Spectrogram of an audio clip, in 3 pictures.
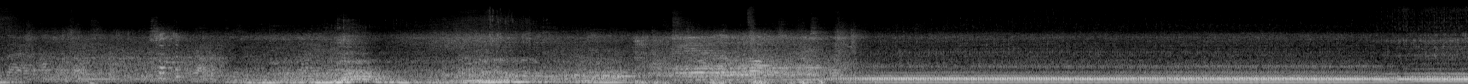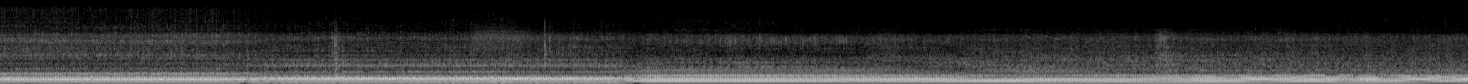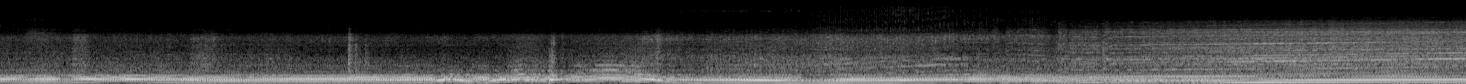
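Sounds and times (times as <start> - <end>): race car engine idling: 8.1 - 34.2.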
